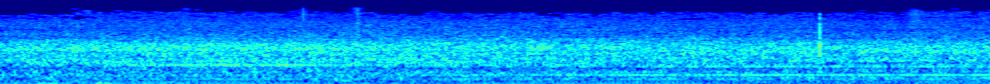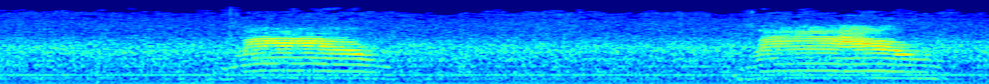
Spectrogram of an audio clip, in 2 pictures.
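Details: Butters the cat meowing in the morning, frustrated and wanting its owner to get up; two drawn-out harmonic meows, each about half a second, roughly two seconds apart, over a steady indoor hum.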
